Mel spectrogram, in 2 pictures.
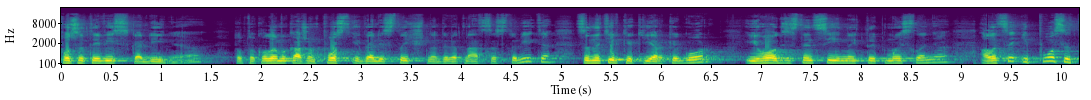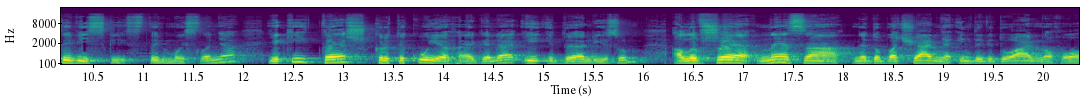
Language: Ukrainian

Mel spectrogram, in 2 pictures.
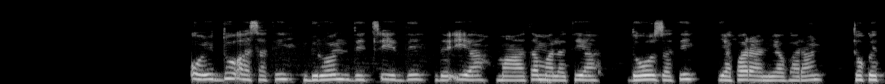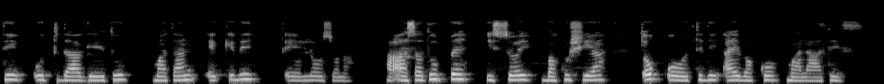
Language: Wolaytta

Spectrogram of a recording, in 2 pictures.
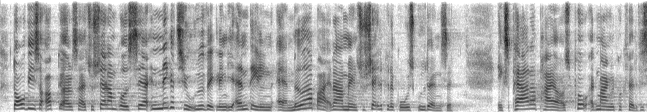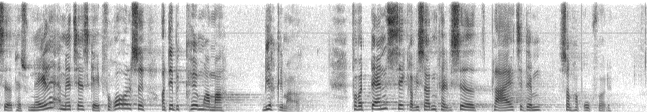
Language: Danish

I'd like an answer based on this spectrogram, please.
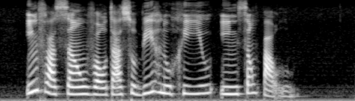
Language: Portuguese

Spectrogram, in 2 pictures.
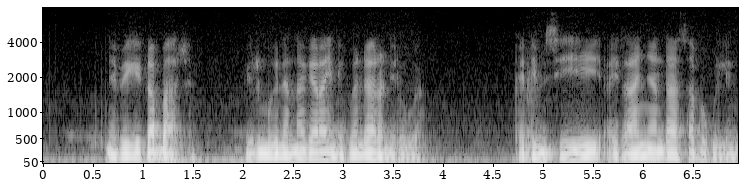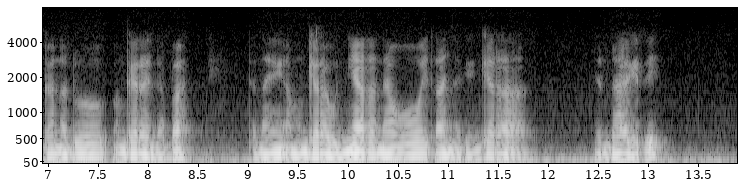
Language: Masai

